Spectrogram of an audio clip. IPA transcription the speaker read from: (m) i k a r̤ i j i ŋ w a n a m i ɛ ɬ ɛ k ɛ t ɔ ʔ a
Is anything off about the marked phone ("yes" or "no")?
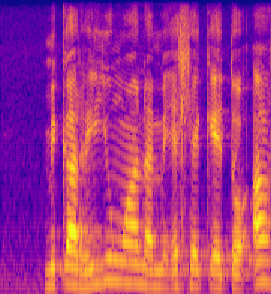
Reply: no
